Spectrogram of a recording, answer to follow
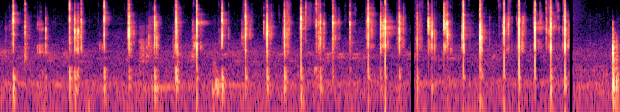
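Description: Metal spoon clicking sharply and repeatedly against a marble mortar as avocado flesh is scooped and cut into it, about three irregular clicks a second.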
